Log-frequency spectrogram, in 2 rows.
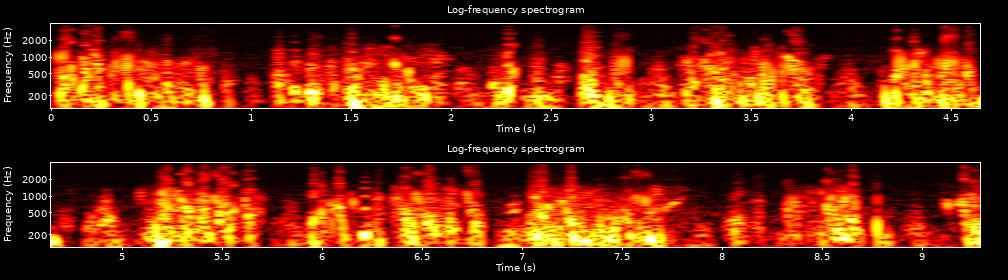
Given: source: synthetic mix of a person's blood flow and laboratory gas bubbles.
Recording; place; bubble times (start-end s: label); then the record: Doppler ultrasound of blood flow; precordium
0.00-0.94 s: bubbles
1.09-2.00 s: bubbles
2.18-2.35 s: bubbles
2.40-2.49 s: bubbles
2.62-2.93 s: bubbles
3.13-3.90 s: bubbles
4.13-4.76 s: bubbles
5.06-5.72 s: bubbles
5.91-6.83 s: bubbles
7.02-7.83 s: bubbles
8.01-8.21 s: bubbles
8.31-8.88 s: bubbles
9.09-9.30 s: bubbles
From the record:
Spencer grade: 4 (maximum detectable bubble signal sounding continuously throughout systole and diastole of every cardiac period, and overriding the amplitude of the normal cardiac signals); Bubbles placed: only in the low amplitude regions of the cardiac cycle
